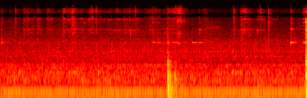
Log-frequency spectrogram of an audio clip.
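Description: Glassware and an enamel double-boiler pot being handled, with faint clinks and one solid knock a little past halfway, over a steady low hum.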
